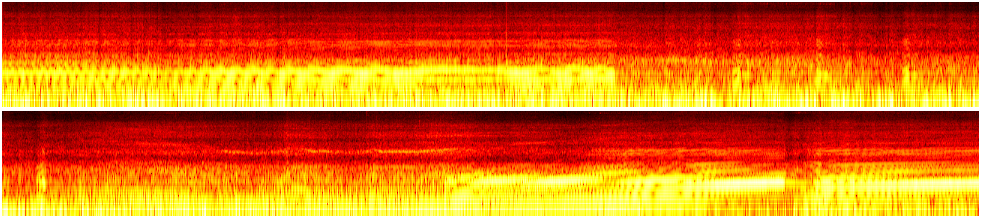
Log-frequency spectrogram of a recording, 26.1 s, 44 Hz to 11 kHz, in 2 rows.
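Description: Benelli 302R's 300 cc parallel-twin engine, heard from the bike on the move. It holds a steady note, then the pitch falls for several seconds as the bike slows off the throttle, then climbs steeply as it accelerates, with a brief break about three-quarters of the way through as it shifts up.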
